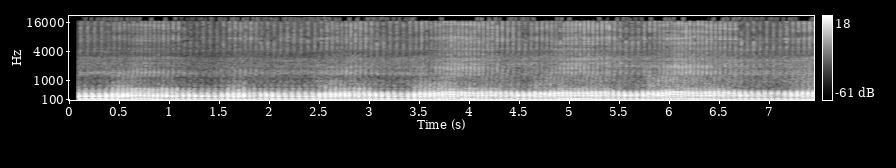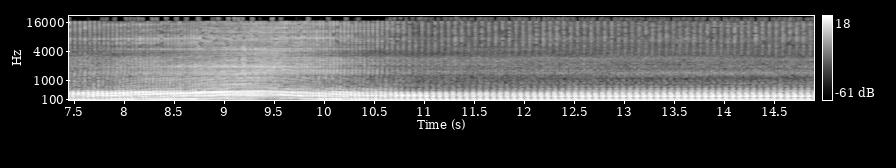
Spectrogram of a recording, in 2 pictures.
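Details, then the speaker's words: Honda CBR250RR at the workshop, engine not yet opened, with uneven lumpy knocking (klotok-klotok) through the revs and at idle, never smooth; water hammer (water ingestion) suspected. "dan ia bisa kita dengar sendiri kalau suaranya itu kayak gitu ya enggak halus klotok-klotok kayak gitu"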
